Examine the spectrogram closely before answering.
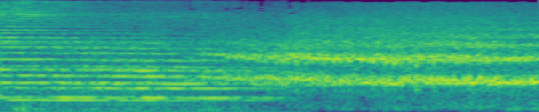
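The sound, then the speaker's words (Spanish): A car's tires squeal in a long, loud skid as it nearly hits a child who crossed without looking, the harmonic screech shifting pitch as it drags on for about two seconds, with no voices. “Un niño cambió de acero sin mirar y casi le pilla un coche.”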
